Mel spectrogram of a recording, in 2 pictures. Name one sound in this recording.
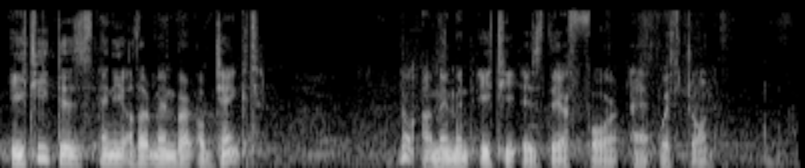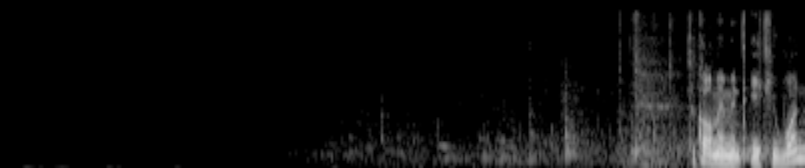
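A middle-aged man speaks calmly and formally into a microphone.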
